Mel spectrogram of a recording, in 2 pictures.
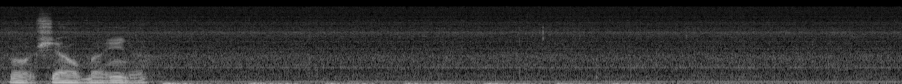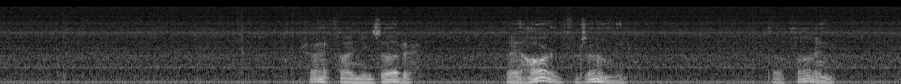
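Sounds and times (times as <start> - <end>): even hiss: 0.0 - 18.0
low electrical hum: 0.0 - 18.0
small handling noises: 11.3 - 12.1.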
